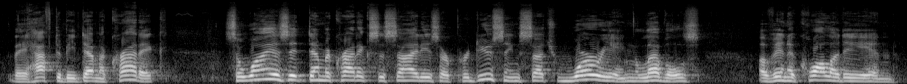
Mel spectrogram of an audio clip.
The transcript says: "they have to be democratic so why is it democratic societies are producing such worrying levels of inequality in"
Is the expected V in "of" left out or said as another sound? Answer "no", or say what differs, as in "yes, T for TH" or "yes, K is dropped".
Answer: no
